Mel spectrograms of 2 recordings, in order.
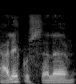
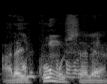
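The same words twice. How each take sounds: First: The m sound is weakened and not clearly pronounced. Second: The m sound is pronounced clearly and distinctly. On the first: The speaker calls it wrong. "مش" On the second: The speaker calls it right. "يظهر الميم لو سمحت"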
